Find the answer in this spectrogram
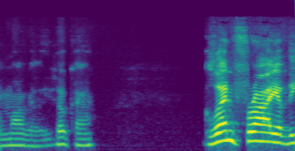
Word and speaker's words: Margulies: So I did pronounce it right then, Margulies.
